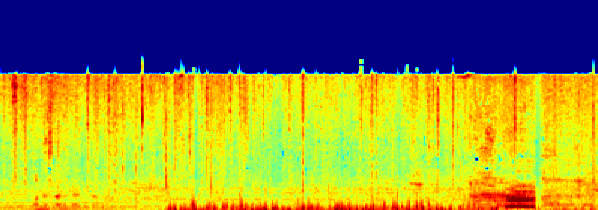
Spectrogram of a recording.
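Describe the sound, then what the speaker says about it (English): A herd of cows crossing a highway moo repeatedly, loud and close, with lowing calls overlapping through most of the stretch amid wind noise and a brief clip-clop of hooves. "A herd of cows."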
